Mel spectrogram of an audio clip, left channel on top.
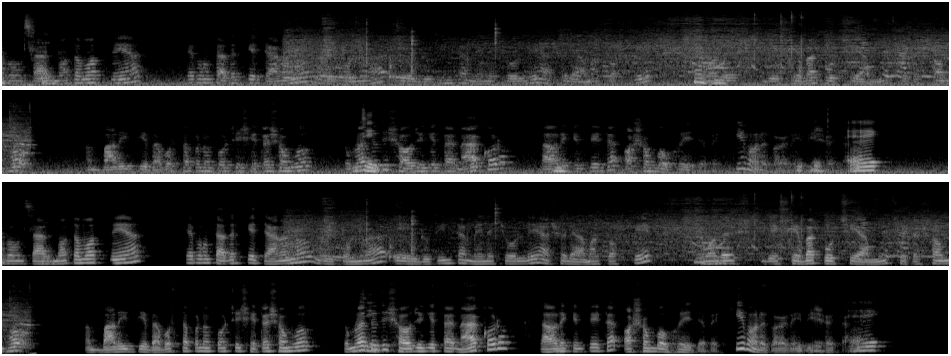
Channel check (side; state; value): left; noise; rumble, 10 dB below the sound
